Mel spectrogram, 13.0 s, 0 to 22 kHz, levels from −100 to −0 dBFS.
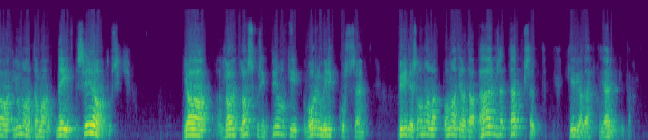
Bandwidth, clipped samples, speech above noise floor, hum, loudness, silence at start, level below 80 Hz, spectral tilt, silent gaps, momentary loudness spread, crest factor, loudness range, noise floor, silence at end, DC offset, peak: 9.8 kHz; under 0.1%; 56 dB; none; -21 LUFS; 0 s; -60 dBFS; -8.5 dB/octave; none; 16 LU; 20 dB; 5 LU; -77 dBFS; 0.65 s; under 0.1%; -2 dBFS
